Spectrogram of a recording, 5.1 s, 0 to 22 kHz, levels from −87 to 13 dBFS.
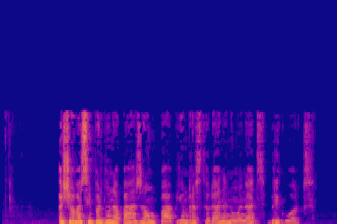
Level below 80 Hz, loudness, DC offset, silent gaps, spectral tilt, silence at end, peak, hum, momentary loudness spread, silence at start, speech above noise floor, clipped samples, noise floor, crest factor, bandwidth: -64 dBFS; -21 LUFS; under 0.1%; none; -3.5 dB/octave; 0.4 s; -4 dBFS; none; 17 LU; 0.9 s; 42 dB; under 0.1%; -63 dBFS; 18 dB; 11.5 kHz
